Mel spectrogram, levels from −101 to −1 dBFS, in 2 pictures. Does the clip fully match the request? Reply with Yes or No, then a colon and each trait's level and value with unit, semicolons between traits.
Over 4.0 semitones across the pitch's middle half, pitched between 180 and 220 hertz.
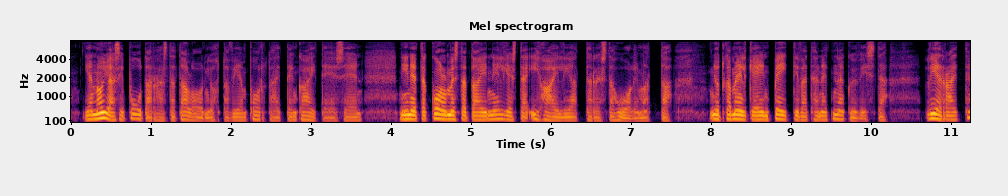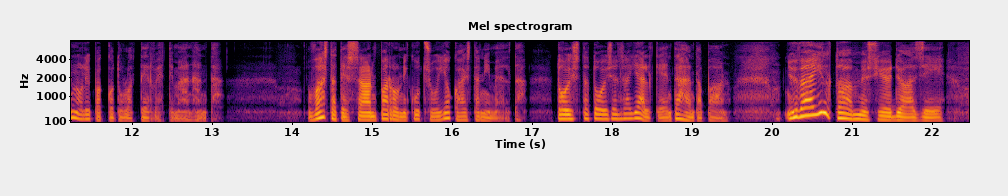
No: average, 5.2 semitones; medium, 140 Hz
